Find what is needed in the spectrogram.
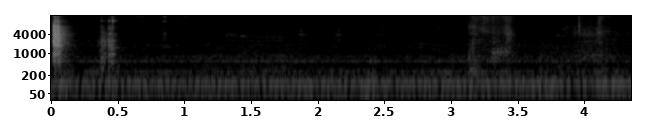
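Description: A sharp tap of a small hard object on the craft table, followed by a softer tap about half a second later, as small crafting tools are handled; a faint paper rustle comes about three seconds in.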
